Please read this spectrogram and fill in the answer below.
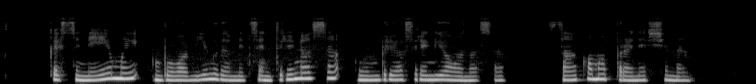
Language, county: Lithuanian, Klaipėda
